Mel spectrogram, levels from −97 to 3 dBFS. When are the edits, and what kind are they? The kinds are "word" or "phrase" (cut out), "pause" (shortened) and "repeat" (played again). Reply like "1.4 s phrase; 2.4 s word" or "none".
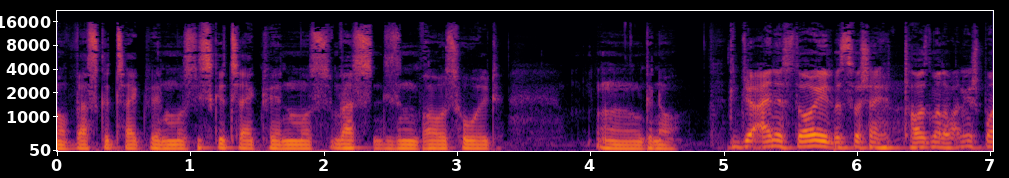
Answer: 1.1 s word; 2.4 s word; 2.7 s word; 5.0 s word; 5.8 s word

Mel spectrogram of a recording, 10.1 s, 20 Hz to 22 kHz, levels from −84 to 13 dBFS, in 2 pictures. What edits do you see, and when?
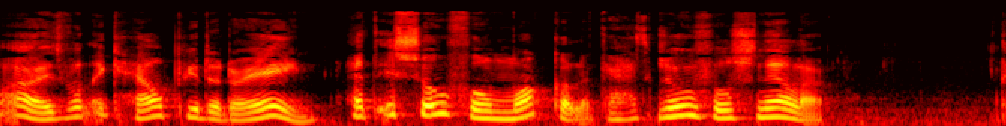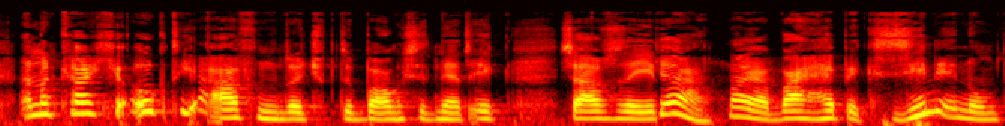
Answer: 1.7 s pause; 3.3 s word; 5.1 s pause; 7.4 s word; 8.3 s word

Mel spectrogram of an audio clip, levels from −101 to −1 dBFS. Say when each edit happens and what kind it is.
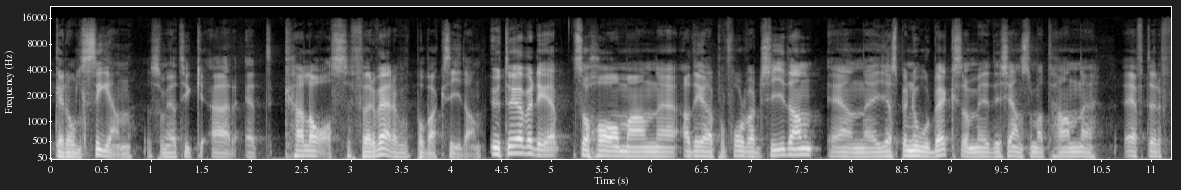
4.3 s pause; 7.7 s pause

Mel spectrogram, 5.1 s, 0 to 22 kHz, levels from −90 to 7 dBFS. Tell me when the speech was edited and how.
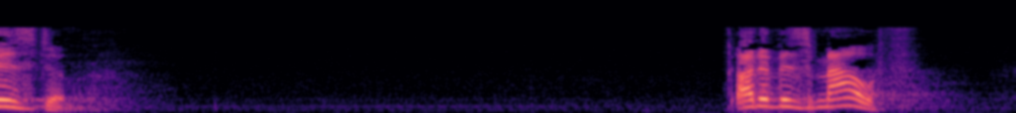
none

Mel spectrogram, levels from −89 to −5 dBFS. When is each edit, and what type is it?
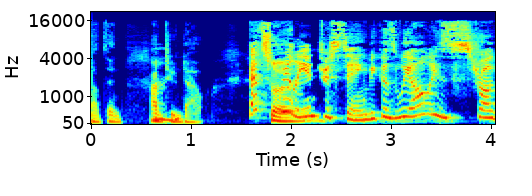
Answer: none

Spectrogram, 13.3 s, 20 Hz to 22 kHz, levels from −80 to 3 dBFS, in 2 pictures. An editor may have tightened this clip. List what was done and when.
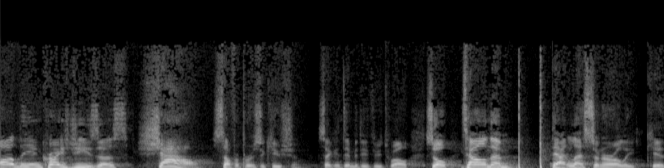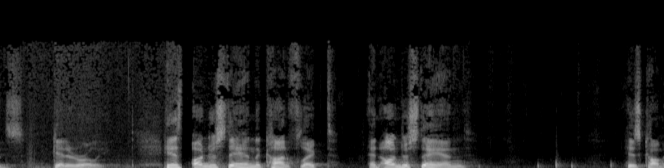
1.3 s pause; 3.1 s pause; 4.6 s word; 5.5 s word; 8.4 s phrase; 10.1 s pause

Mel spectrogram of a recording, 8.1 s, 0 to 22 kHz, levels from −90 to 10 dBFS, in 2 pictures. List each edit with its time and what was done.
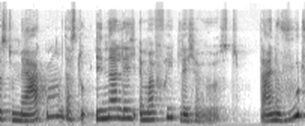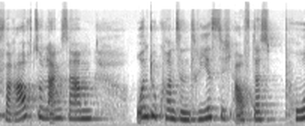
none

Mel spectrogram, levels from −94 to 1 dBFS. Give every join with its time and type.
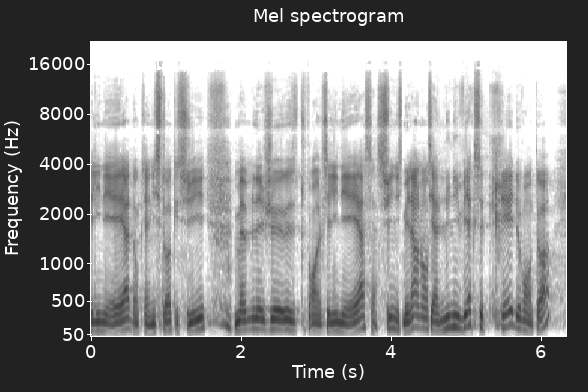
3.1 s phrase; 4.1 s word; 4.5 s word

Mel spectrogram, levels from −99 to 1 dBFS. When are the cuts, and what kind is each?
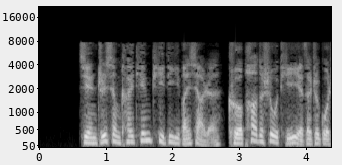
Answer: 2.8 s pause

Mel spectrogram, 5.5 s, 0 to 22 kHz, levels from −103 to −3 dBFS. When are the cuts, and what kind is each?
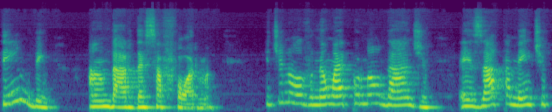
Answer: none

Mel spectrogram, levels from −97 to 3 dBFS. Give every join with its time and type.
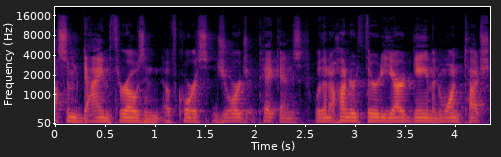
2.5 s pause

